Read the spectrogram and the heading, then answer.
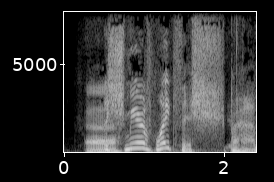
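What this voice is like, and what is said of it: Put-on Jewish voice. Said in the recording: “do the Jewish voice”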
